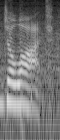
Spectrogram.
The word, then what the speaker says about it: Jalot: So my last name is Jalot. And so it's just like G and then Lot.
